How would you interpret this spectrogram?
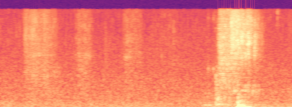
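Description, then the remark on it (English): Faint splashes and trickles of water come in short bursts, ending in a louder, fuller rush of water near the end, as a little water is used to wet hair. No one speaks. “So with a little bit of water, it adds some weight to the hair.”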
